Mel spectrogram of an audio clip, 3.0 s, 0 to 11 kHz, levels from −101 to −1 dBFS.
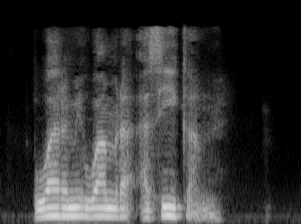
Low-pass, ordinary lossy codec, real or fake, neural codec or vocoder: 7.2 kHz; AAC, 32 kbps; fake; codec, 16 kHz, 1 kbps, X-Codec, WavLM features, trained on Multilingual LibriSpeech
